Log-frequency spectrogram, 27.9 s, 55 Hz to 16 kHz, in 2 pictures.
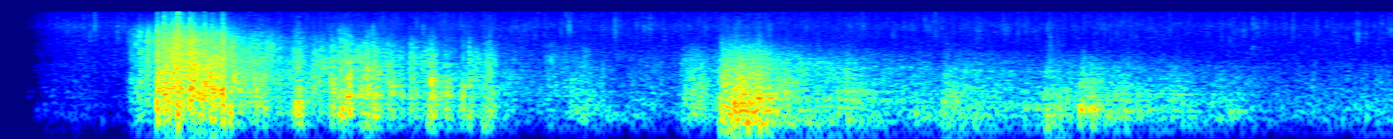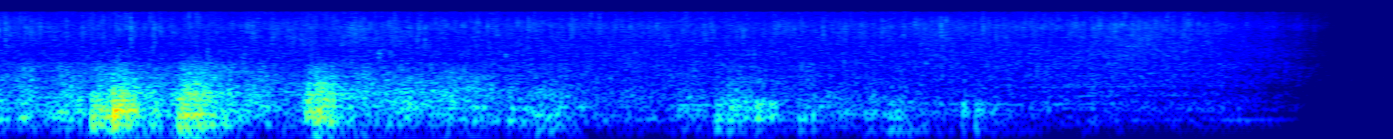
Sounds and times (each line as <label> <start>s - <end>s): rain 0.3s - 27.3s
thunder 1.3s - 19.8s
thunder 20.7s - 23.9s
